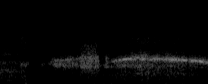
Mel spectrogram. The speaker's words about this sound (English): take a big breath in through your nose, out through your mouth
